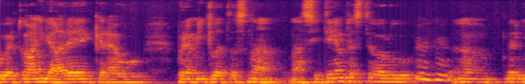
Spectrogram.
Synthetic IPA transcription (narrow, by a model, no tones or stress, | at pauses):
wvɪɾt̪uaːlɲiːɡalɛɾɪɪk̚t̪ɛɾaːu | b̥udɛmiːt̪lɛt̪osnanasit̪̬iɛmfɛst̪ɪvalu | nɛɾɲ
